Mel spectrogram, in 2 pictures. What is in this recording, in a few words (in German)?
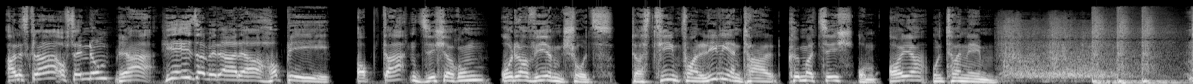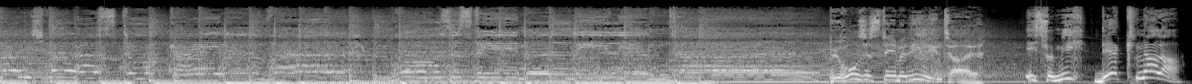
Spot Virenschutz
